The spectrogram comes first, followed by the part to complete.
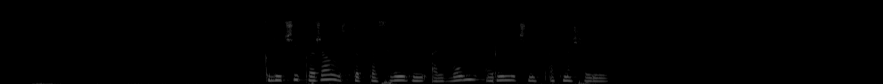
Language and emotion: Russian, neutral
